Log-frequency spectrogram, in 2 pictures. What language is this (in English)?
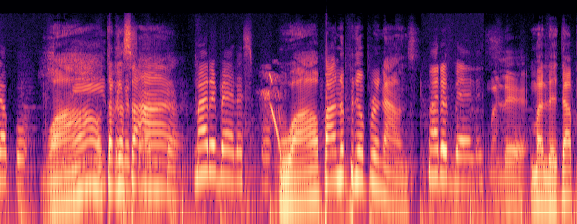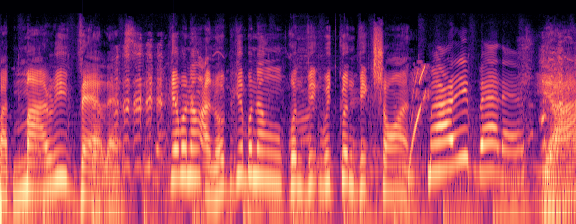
Filipino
